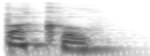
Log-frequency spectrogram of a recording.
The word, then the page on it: buckle down: British English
